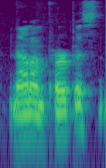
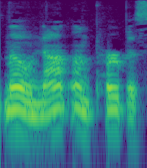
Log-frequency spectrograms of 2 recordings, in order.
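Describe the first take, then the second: First: "Not on purpose?" rising at the end; questioning. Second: "No, not on purpose" slow, falling at the end; conclusive. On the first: Parvana checks Ove's excuse, "Not on purpose?" as a rising question. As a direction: query "purpose" with a lifted ending. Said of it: "Parvana shook her head". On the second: Ove ends the discussion, "not on purpose" slow and final. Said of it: "as if this should wrap up the discussion". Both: A narrator's reading.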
